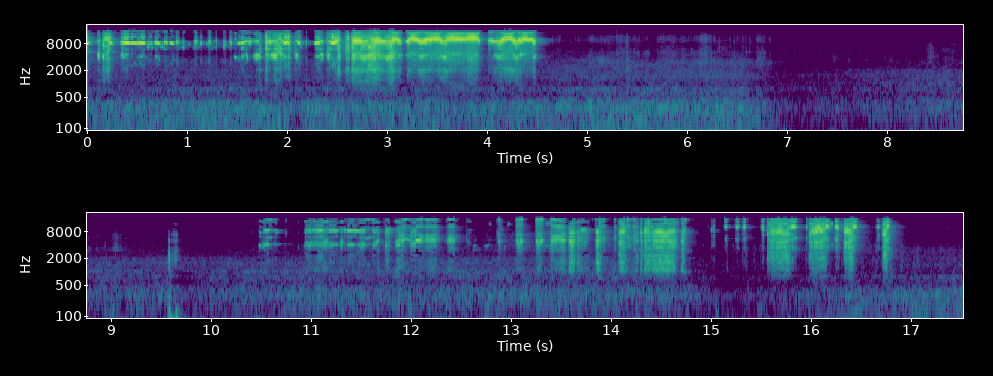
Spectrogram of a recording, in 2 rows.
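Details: Veterinarian scaling a 4-year-old dog's teeth under total injectable anesthesia for advanced tartar buildup: high-pitched whining and scraping of the dental scaler with quieter pauses between passes; dental scaling.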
